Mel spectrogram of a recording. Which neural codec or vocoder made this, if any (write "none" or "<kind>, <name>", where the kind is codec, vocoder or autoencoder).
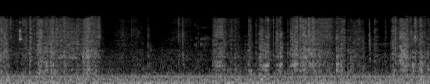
vocoder, Vocos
